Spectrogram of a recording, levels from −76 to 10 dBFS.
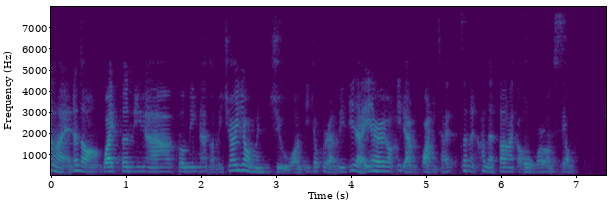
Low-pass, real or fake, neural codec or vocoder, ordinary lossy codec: none; fake; codec, 16 kHz, 0.8 kbps, ZipCodec; none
